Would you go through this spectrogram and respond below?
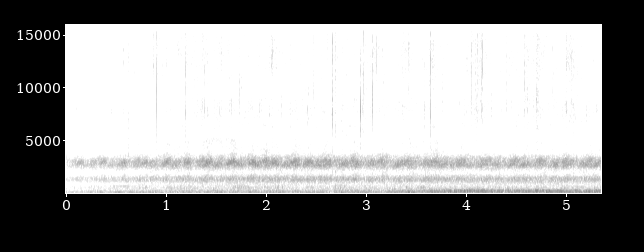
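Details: Frogs calling outdoors while travelling, their sound likened to crackling firewood: a dense, continuous chorus of overlapping rapid croaks forming a steady bright high band with a lower band beneath, and no other clear sounds.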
